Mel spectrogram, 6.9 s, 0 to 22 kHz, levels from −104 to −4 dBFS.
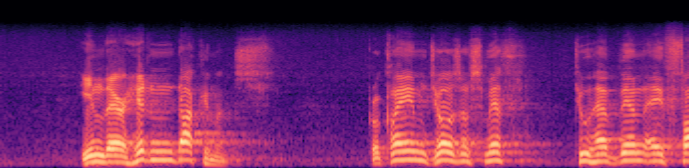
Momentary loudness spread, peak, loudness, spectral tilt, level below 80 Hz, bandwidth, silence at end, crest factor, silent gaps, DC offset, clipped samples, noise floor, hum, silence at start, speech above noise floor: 19 LU; -2 dBFS; -18 LUFS; -6 dB/octave; -74 dBFS; 10 kHz; 0 s; 18 dB; none; under 0.1%; under 0.1%; -57 dBFS; none; 0.8 s; 39 dB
